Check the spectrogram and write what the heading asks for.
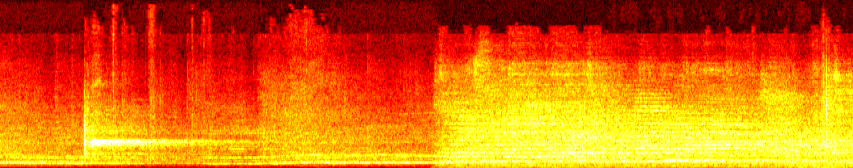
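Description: Ice rink arena sound with a short high whistle blast about a second in as play stops. About four seconds in, arena PA music with heavy bass starts abruptly and is the loudest sound.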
